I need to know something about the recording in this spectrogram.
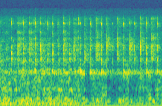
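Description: Near silence: faint, rapid, irregular clicking of a computer keyboard being typed on, over a low steady electrical hum.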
